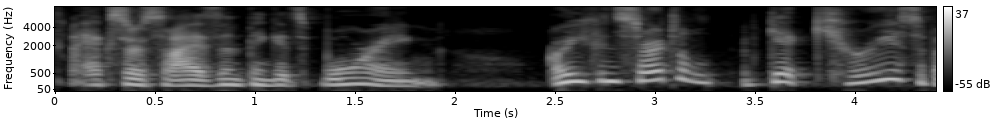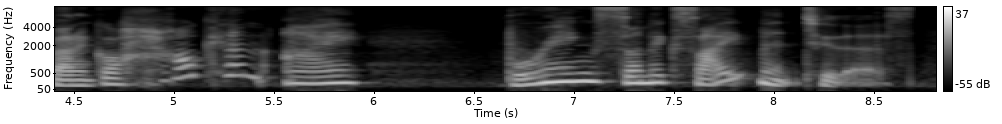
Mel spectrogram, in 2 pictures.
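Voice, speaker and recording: A woman's voice: deep voice, a little mellow. A woman hosting a podcast as a weight-loss coach, talking in a casual, enthusiastic and encouraging way.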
